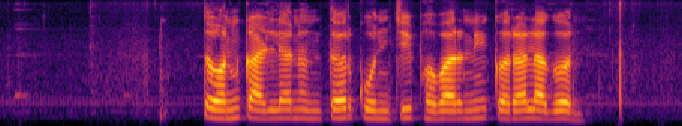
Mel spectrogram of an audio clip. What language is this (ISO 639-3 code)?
mar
